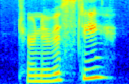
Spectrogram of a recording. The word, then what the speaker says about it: Chernivtsi: Chernivtsi, a Ukrainian city which at the time was a part of the Soviet Union.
